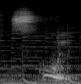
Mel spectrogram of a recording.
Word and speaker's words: school: So the letter H remains silent in the word school.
